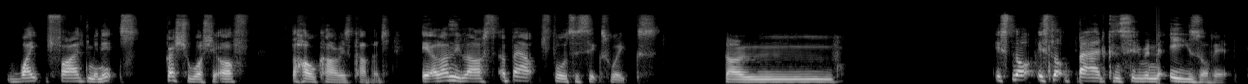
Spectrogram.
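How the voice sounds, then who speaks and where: A man's voice: medium pitch, dry recording. A man live-streaming as he details a car, chatting casually and answering viewer comments as he works. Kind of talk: casual live-stream chat while working.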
